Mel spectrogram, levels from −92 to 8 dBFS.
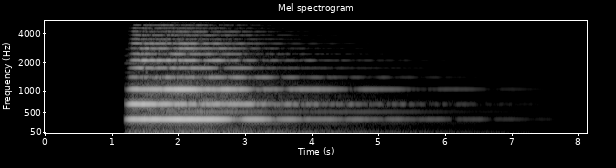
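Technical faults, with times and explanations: No technical faults can be heard.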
